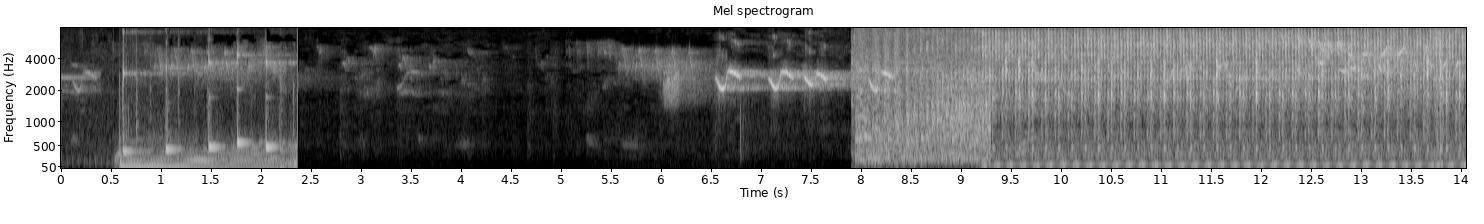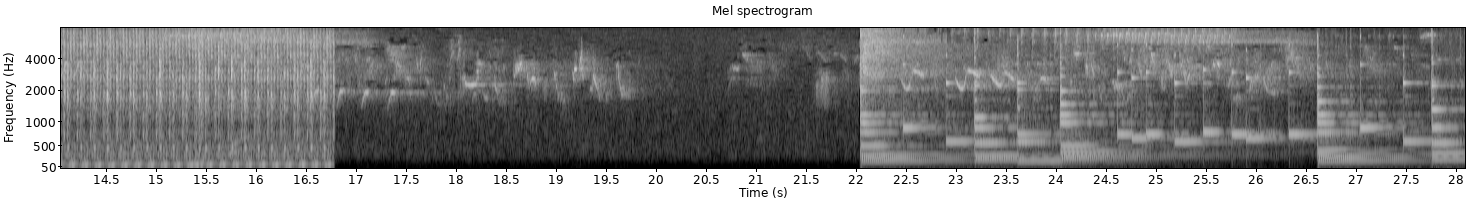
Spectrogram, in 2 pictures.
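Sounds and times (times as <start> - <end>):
truck engine chugging: 7.9 - 16.8
birds chirping faintly: 9.3 - 19.8, 20.7 - 28.0.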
